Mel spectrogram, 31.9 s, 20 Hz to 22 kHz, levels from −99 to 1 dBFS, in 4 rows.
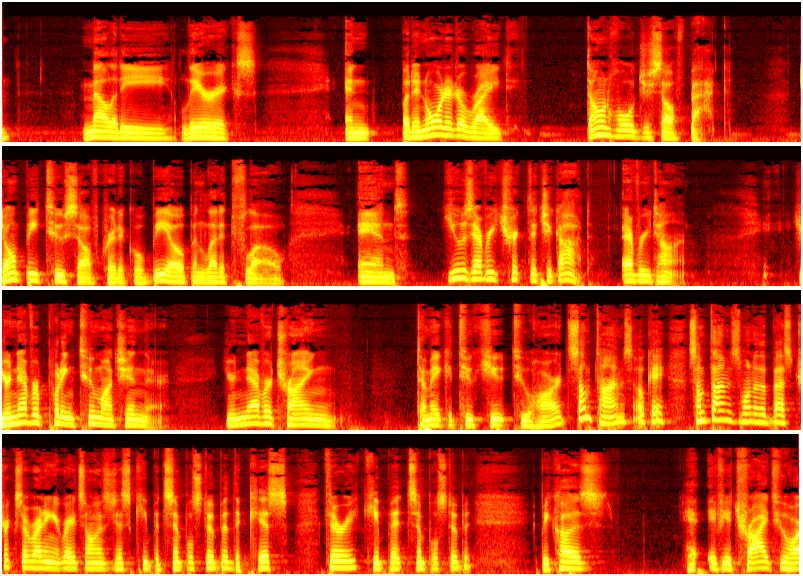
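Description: No technical faults can be heard anywhere in the recording.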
